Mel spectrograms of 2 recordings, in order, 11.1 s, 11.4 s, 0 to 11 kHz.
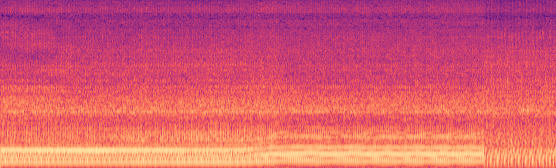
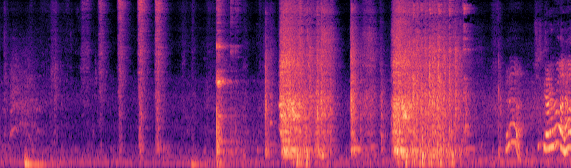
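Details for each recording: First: Early-1970s BF Goodrich push mower's small single-cylinder engine, a barn find that sat for years seized, revived after freeing up and fitting the carburetor diaphragm; runs steady and even, settling to a slightly higher speed midway before shutting off, healthy. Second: Early-1970s BF Goodrich push mower, barn find, engine was seized and freed, carb gaskets rotted: taps and clunks, then catches in short rough one-to-two-second bursts and dies; runs only on starting fluid.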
